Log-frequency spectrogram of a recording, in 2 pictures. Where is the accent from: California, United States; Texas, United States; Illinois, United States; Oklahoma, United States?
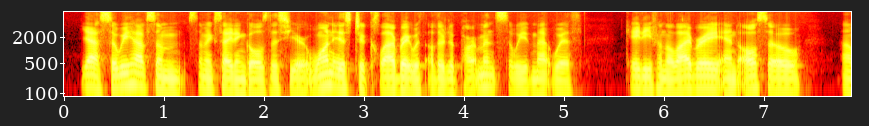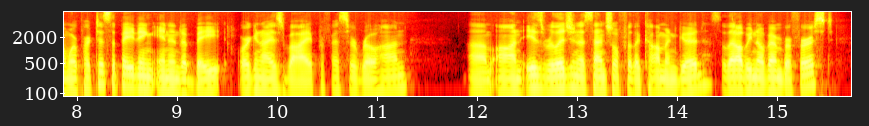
Illinois, United States; Jacksonville; now in Quincy, United States; I grew up near Jacksonville, but I came here for a tech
